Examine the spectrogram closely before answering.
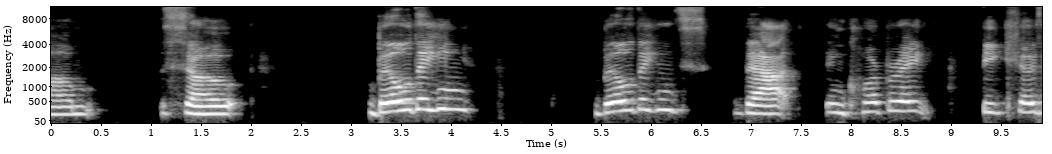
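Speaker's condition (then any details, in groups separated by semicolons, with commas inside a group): Cerebral palsy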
